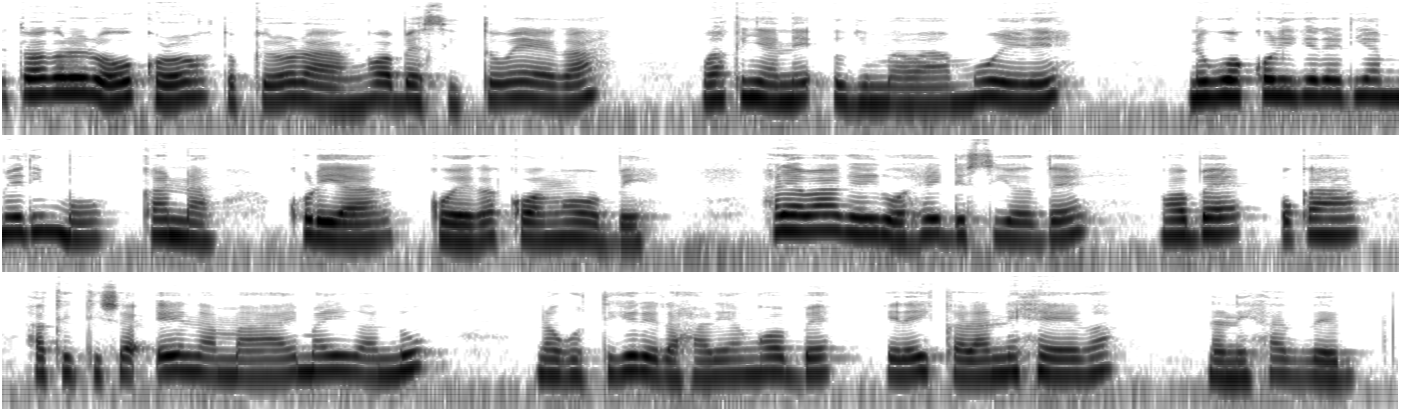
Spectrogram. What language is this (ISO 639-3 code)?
kik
